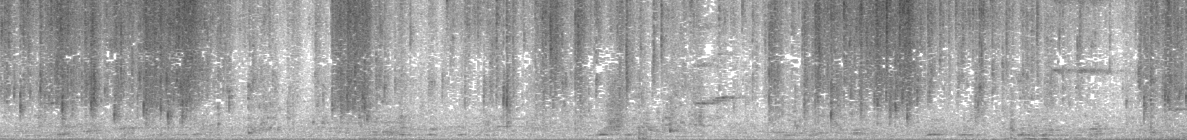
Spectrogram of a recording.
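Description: Water splashing and dripping onto a dog being bathed by hand, poured over it from a plastic bottle in irregular splashes, over a steady low hum.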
